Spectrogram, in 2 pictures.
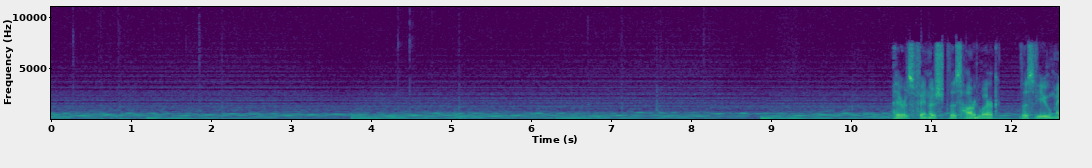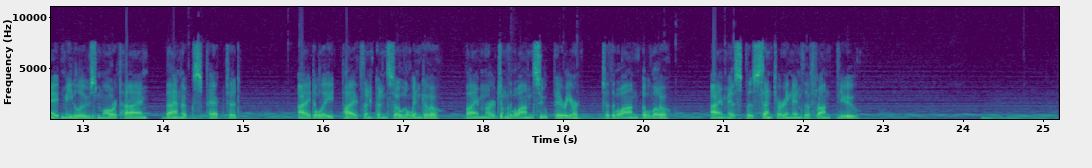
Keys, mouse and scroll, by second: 0.8 ctrl+c, 1.1 ctrl+c, 2.0 ctrl+c, 4.6-5.5 drag, 7.0 ctrl+v, 8.4 KP_1, 11.7 middle drag, 12.4 middle click, 14.5-16.6 right drag, 19.4 right click, 23.8-25.1 middle drag.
